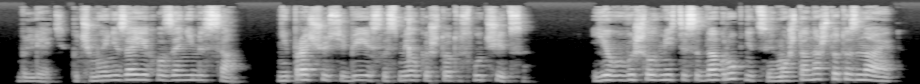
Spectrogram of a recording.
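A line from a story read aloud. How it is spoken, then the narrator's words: Trembling voice. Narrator (Russian): дрожащим голосом проговорила Тоня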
